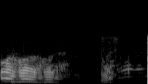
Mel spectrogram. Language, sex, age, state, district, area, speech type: Assamese, male, 30-45, Assam, Dhemaji, urban, conversation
